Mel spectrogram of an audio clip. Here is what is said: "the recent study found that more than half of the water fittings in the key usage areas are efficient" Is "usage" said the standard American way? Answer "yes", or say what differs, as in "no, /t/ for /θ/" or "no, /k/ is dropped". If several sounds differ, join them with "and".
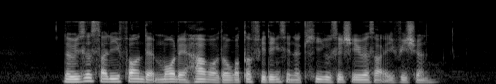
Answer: no, /tʃ/ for /dʒ/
